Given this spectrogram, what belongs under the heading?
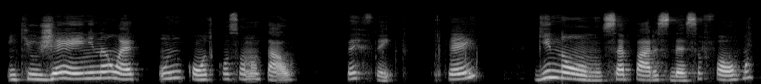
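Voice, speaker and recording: A woman's voice: on the high side, measured pace, a little mellow. A woman from Brazil teaching an online grammar lesson, explaining patiently and checking in with her students often.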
